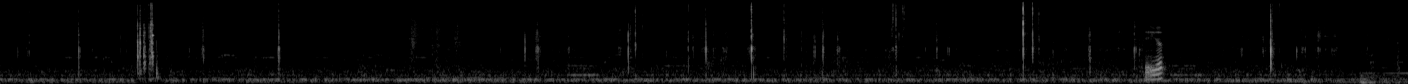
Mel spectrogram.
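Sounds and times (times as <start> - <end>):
low steady hum: 0.0 - 14.0
plastic tool prying clicks: 5.2 - 9.6, 10.2 - 11.4.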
